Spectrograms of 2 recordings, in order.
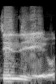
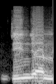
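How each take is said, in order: First: The second syllable has an 'i' vowel. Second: The second syllable has an 'a' vowel. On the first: The speaker calls it right. "উচ্চারণ হবে জিঞ্জির" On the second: The speaker calls it wrong. "জিঞ্জার না জিঞ্জির"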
